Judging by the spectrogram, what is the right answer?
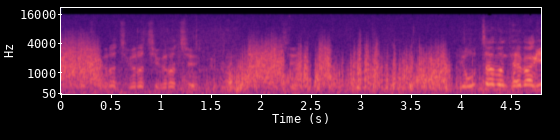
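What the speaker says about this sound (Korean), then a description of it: "바람 소리 들리시죠?" Strong gusty wind during a heavy rainstorm at a lake buffets the microphone in rough, surging roars while people talk over it.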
